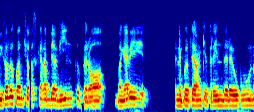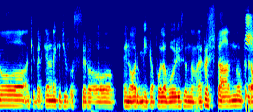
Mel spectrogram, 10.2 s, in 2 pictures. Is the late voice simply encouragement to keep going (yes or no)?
no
